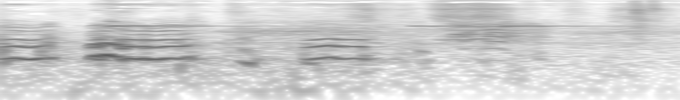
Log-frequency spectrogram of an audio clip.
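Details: Young Havanese puppies, three weeks old, settling into a sleeping pile in an expanded whelping box; drawn-out whiny whimpers with wavering pitch, two main cries then softer fading ones and a thin steady background tone.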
